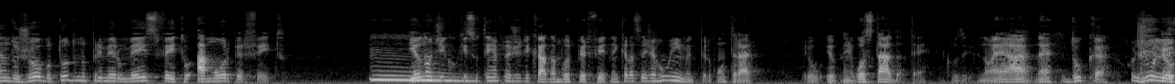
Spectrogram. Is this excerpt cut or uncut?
uncut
